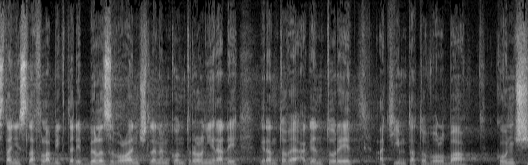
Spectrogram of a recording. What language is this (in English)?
Czech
